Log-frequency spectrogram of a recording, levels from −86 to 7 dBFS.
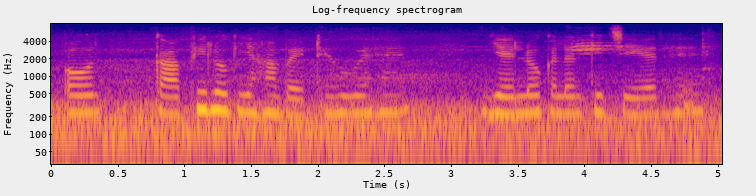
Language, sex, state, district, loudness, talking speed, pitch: Hindi, female, Uttar Pradesh, Lalitpur, -18 LUFS, 145 wpm, 220 Hz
